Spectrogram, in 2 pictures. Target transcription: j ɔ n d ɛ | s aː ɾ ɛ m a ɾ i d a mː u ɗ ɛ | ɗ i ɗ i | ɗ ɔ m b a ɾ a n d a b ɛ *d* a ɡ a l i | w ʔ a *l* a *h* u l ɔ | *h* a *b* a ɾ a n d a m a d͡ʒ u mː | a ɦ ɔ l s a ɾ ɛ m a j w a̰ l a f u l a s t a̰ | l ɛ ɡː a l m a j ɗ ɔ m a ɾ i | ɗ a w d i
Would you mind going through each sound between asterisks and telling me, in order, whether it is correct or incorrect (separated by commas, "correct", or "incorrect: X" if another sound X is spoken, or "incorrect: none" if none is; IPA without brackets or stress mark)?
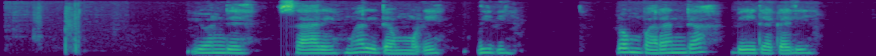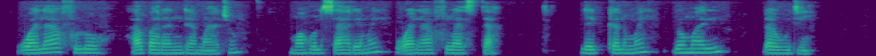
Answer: correct, correct, incorrect: f, correct, correct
